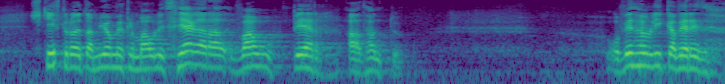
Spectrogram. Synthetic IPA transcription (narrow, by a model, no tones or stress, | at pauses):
scɪft̪ʏɾaðɛt̪ːamjœːɣmɪhklʏmaːwlɪðθɛːɣaɾaðvaːwpɛːɾaðhœnt̪ʏ̰m | ɔɣvɪðɦavʏmliːkavɛːɾɪð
